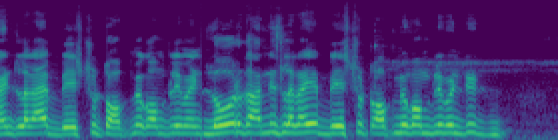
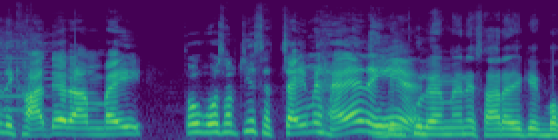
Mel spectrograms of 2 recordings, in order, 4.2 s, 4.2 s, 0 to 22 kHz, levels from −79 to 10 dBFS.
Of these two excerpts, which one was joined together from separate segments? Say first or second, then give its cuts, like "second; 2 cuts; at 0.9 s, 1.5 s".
first; 1 cut; at 1.5 s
